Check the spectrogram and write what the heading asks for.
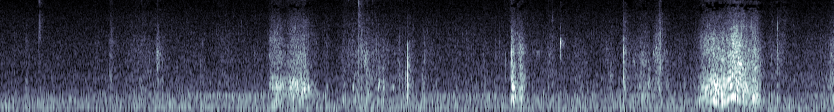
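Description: The zipper of a quilted puffer coat being zipped up: faint clicks and fumbling as the slider is engaged, a short zipping pull about three and a half seconds in, and a longer, louder pull near the end.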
